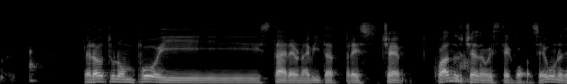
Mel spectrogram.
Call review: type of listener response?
listening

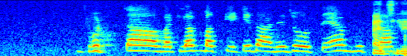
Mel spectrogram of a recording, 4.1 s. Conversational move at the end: taking over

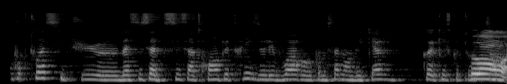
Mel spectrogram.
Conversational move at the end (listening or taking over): taking over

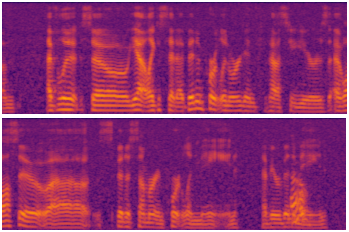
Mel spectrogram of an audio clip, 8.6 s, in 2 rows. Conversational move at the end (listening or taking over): taking over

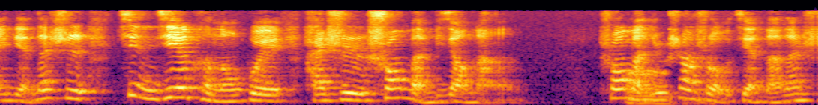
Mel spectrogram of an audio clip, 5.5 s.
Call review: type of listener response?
listening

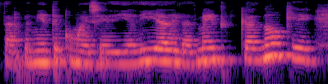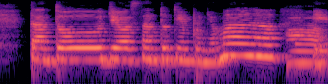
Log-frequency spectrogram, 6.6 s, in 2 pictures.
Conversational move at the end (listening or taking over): listening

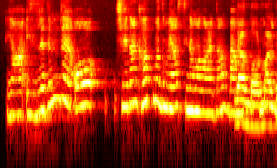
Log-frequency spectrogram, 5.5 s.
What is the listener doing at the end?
taking over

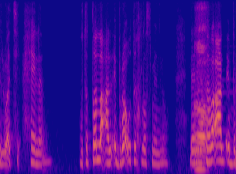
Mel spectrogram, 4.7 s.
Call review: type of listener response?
listening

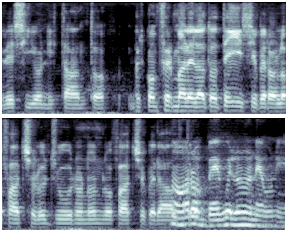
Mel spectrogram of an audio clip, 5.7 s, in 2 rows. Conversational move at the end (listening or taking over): taking over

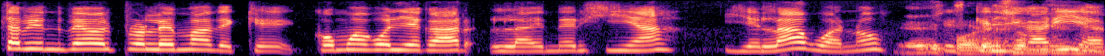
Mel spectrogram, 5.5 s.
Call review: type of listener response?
taking over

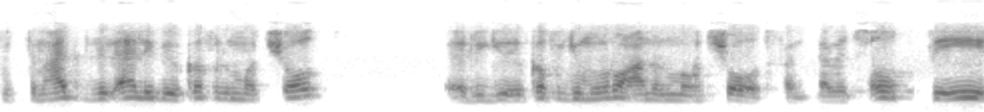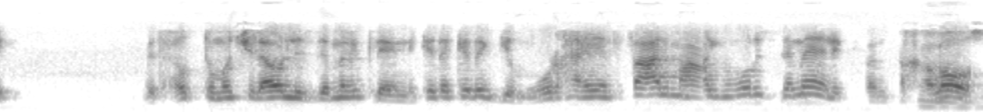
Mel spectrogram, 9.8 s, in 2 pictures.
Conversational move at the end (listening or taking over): listening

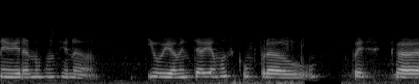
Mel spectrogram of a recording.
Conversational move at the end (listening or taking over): listening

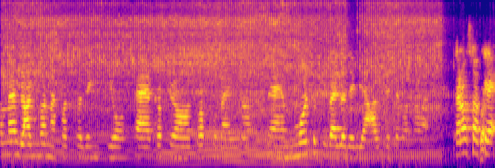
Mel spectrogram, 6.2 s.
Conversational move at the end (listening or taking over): listening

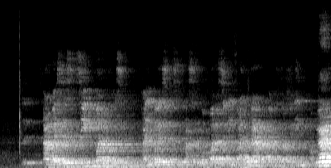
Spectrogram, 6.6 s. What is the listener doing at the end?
taking over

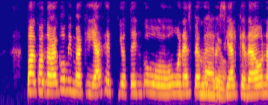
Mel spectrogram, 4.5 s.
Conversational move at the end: listening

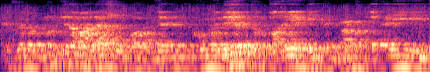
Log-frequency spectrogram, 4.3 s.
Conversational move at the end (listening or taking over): listening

